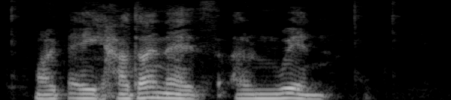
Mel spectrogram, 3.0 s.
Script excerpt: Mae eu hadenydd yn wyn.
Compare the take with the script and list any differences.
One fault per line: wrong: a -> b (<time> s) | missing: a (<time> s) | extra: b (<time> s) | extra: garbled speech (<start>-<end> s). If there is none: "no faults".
no faults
